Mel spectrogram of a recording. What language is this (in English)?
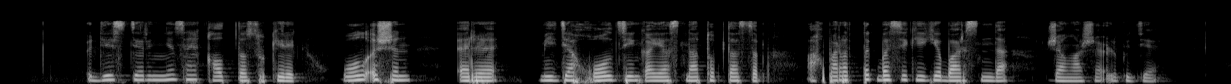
Kazakh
